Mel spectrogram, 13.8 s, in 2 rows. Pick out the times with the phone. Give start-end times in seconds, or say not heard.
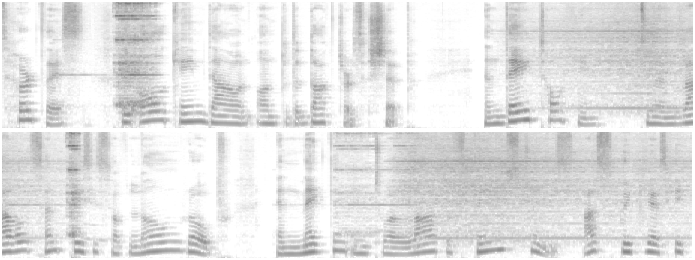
0.5-1.6, 7.0-7.7, 9.6-10.9.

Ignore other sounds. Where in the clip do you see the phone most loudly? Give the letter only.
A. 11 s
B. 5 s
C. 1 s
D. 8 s
C.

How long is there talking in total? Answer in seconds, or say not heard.
13 s.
